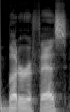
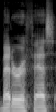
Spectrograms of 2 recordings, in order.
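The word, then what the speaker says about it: Btrfs: pc first of all there's some improvements to butter fs there's also some people calling it better fs and even some people call it butter fuss i don't know why anybody would do that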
